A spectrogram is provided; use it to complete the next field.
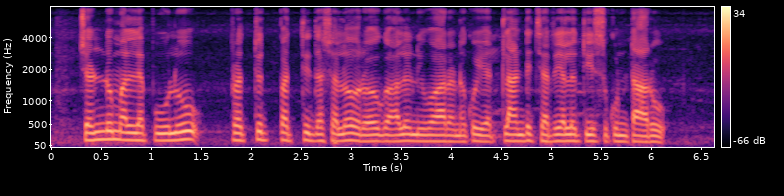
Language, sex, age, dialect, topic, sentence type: Telugu, male, 18-24, Southern, agriculture, question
